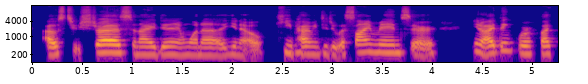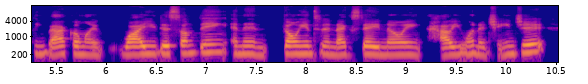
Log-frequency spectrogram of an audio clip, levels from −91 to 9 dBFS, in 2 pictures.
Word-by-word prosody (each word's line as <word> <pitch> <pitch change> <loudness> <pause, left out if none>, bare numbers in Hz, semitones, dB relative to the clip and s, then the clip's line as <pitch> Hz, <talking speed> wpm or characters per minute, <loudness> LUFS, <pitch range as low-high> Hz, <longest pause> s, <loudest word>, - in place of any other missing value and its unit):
I 195 - +6
was 195 +1 +2
too 335 - -10
stressed 240 -2 +9
and 205 - -7
I 200 0 0
didn't 200 -1 -5
wanna, 190 -2 -3
you 205 +3 -9
know, 180 - -5
keep 235 -3 -9
having 205 0 0
to 215 - -12
do 200 - -6
assignments," 245 +2 -1
or, - - -3 0.4
you 265 - -2
know - - +5
I 215 - +7
think 285 +5 -7
reflecting 215 0 -2
back 205 +3 0
on, 210 - -1
like, 195 -1 -8 0.2
why 205 0 +3
you 215 +1 -2
did 220 0 +4
something, 240 +3 -3
and 215 0 -7
then 210 -3 -6 0.2
going 215 0 +2
into 215 +1 -8
the 210 - -5
next 195 0 -5
day 205 -1 +2
knowing 200 0 -4
how 180 +1 -1
you 205 +2 -5
wanna 205 -2 -6
change 215 +5 -9
it 250 +2 +2
215 Hz, 235 wpm, -23 LUFS, 200-230 Hz, 0.4 s, stressed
